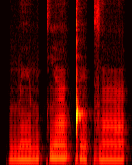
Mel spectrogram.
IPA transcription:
mẽm tʲæ̃ǃẽʔzæ̃

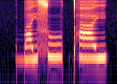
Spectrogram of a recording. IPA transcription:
ba˩˧jsuː˧t̚ pʰa˧j

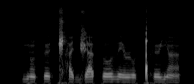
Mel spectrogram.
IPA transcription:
jõθøǁʰa d͡ʒa θoðe ɹoǃʰøjã

